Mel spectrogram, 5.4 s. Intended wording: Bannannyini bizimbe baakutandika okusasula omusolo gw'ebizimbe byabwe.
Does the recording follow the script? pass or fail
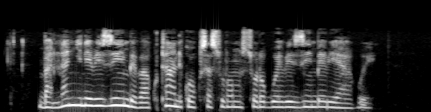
pass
